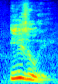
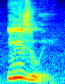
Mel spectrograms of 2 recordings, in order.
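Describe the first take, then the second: No difference in how they are said.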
